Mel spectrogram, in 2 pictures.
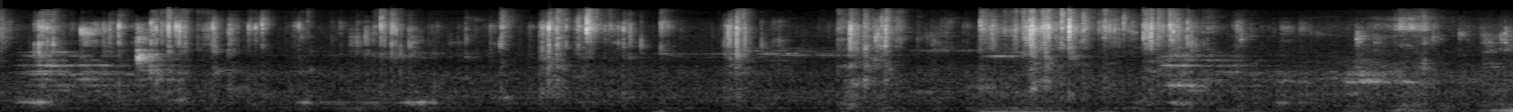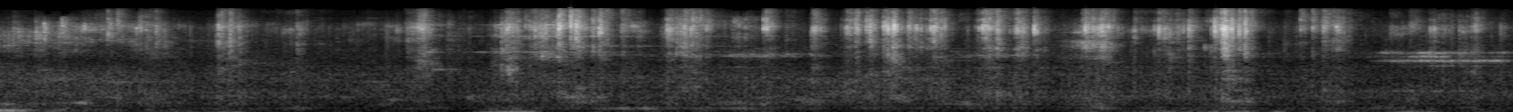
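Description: Paneer samosas deep-frying in hot oil in a karahi: dense, irregular sizzling and crackling of the bubbling oil.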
